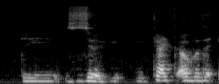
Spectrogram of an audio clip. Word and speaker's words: œufs: But when it becomes plural, you don't pronounce the F. You say des œufs. Des œufs. You take over the S of the D. Des œufs.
